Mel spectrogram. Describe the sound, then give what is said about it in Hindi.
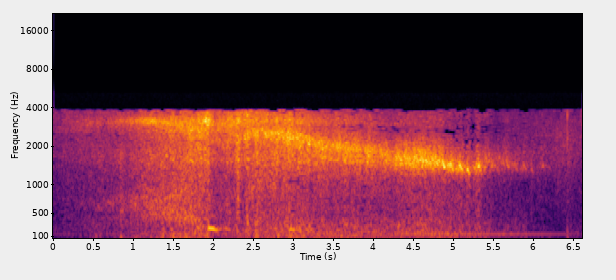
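An Air Force jet roars as it takes off at an airport, a loud sustained rumble with a whining tone that sweeps and shifts over several seconds, with no voices. “वहां पहुंचकर देखा कि एक एयरफोर्स का जहाज उड़ान भरता है।”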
